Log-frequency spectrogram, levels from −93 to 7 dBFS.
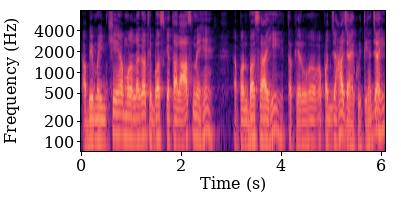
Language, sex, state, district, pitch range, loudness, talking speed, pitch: Chhattisgarhi, male, Chhattisgarh, Rajnandgaon, 100-125 Hz, -19 LUFS, 225 wpm, 110 Hz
